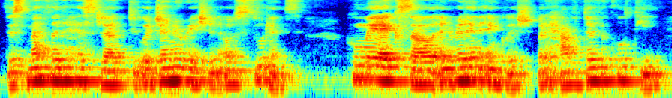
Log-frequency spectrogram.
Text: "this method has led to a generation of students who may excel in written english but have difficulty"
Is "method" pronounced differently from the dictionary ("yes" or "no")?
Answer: no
